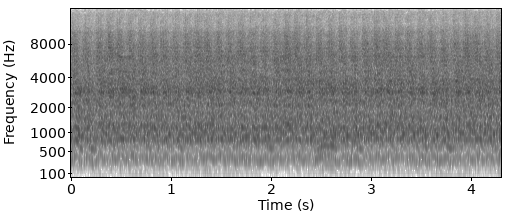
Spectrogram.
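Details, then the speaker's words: 1988 Lincoln Town Car, first start after fuel tank work: a steady, unbroken whirring grind with no rise in speed and no catch; starter stays engaged, owner suspects a hung solenoid or ignition switch. "mostly there the solenoid hung or the ignition switch to self on which could explain why that cover was off the bottom"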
